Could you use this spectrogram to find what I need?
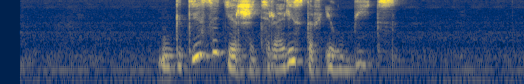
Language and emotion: Russian, neutral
